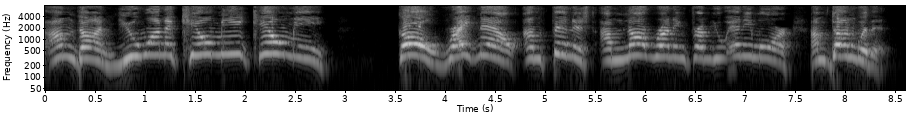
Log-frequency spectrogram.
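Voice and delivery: daring God to finish it; defiant challenge. Retold or imitated.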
